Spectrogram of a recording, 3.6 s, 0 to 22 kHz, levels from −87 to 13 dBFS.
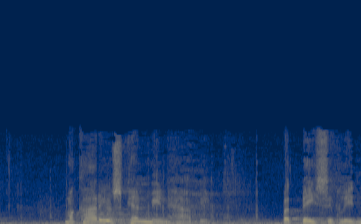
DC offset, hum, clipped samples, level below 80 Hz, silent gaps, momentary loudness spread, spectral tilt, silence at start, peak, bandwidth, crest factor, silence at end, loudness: under 0.1%; none; under 0.1%; -52 dBFS; none; 18 LU; -5 dB/octave; 0 s; -16 dBFS; 9.6 kHz; 18 dB; 0 s; -32 LUFS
